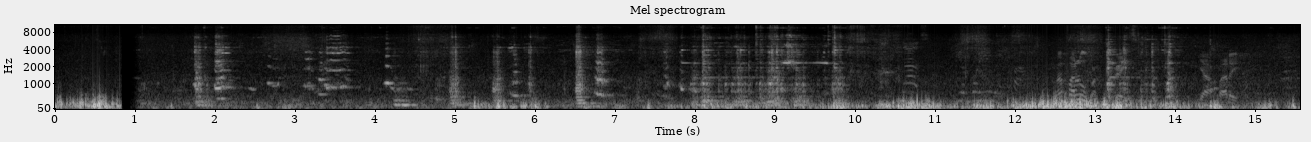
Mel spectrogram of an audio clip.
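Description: A metal playground carousel creaks as it turns.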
